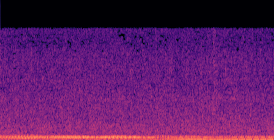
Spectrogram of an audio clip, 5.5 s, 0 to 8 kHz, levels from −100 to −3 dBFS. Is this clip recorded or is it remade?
recorded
